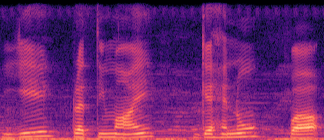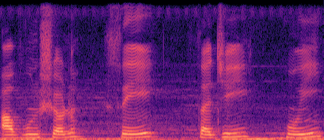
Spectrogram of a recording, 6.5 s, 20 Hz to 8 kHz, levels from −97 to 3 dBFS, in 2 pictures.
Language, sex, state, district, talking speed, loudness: Hindi, female, Madhya Pradesh, Katni, 75 wpm, -18 LUFS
